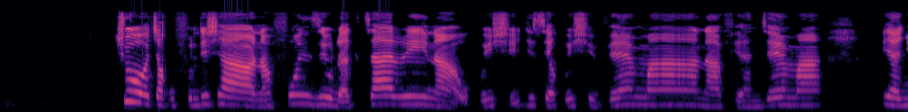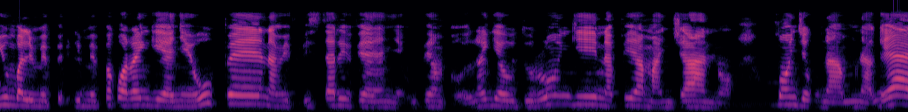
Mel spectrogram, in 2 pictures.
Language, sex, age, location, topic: Swahili, female, 25-35, Mombasa, education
